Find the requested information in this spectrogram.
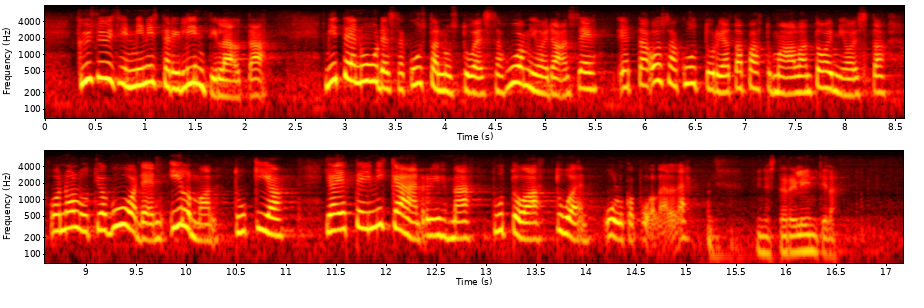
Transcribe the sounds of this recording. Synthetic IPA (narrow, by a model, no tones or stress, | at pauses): kysyisimminist̪e̞ɾilint̪ilælt̪æ | mit̪e̞nuːde̞sːɑkust̪ɑnːust̪uesːɑhuomio̞jdɑːnse̞ | ʔe̞t̪ːæʔo̞sɑkult̪ːuːɾiɑt̪ɑpɑht̪umɑɑlɑnt̪o̞imio̞jst̪ɑ | ono̞lːut̪jo̞ʋuo̞de̞nilmɑnt̪ukiɑ | jɑe̞t̪ːejmikæːnryhmæput̪o̞ɑt̪uenulko̞puo̰lḛlːe | minist̪eɾilint̪ilæ̰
